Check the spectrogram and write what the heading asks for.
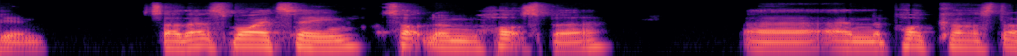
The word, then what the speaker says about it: Tottenham: so it's oh it's tottenham you can't say it posh you gotta say it like tottenham you know see we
